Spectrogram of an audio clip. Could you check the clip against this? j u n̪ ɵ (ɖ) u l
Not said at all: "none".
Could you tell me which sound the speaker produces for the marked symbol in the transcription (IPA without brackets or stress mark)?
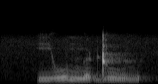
ɖ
